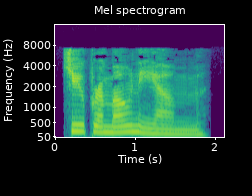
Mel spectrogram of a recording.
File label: "cuprammonium", english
